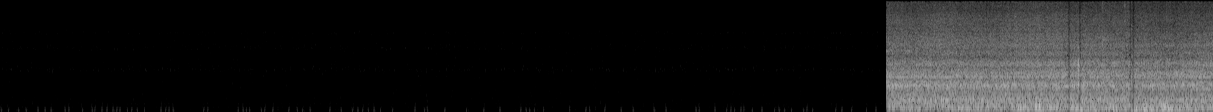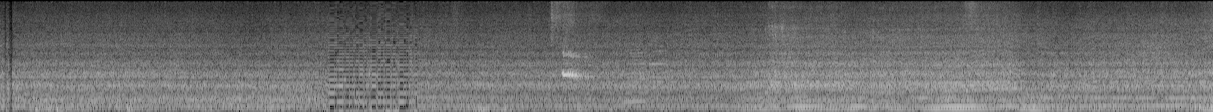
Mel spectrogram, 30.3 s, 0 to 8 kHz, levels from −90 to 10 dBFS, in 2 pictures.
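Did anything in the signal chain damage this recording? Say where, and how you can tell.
Yes. At 13.34 to 13.38 s a sound is held about 22 ms too long, with a slight buzz or dip. This is a short stall from a late packet: the network delivered late, the jitter buffer ran dry, and the receiver stretched audio until the packet arrived.

Brief smears at 13.48, 14.11, 14.15, 15.21 and 15.26 s are short concealed packet loss. About 20 ms never arrived each time, and the decoder filled each gap by extending the preceding sound.

From 19.26 to 20.37 s the sound turns into a rigid metallic buzz at 188 Hz. That is robotic sound, likely from repeated short buffers about 5.3 ms long replacing most of the real audio.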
